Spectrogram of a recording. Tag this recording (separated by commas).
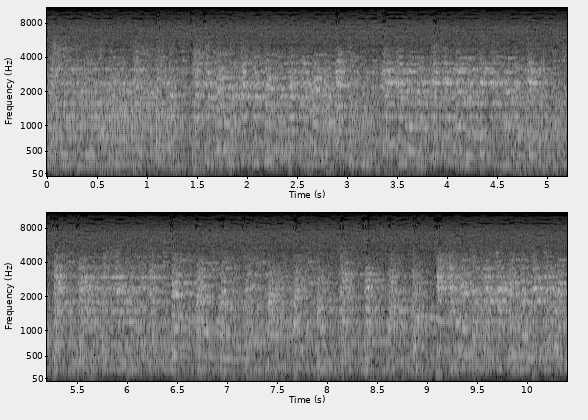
playing steelpan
